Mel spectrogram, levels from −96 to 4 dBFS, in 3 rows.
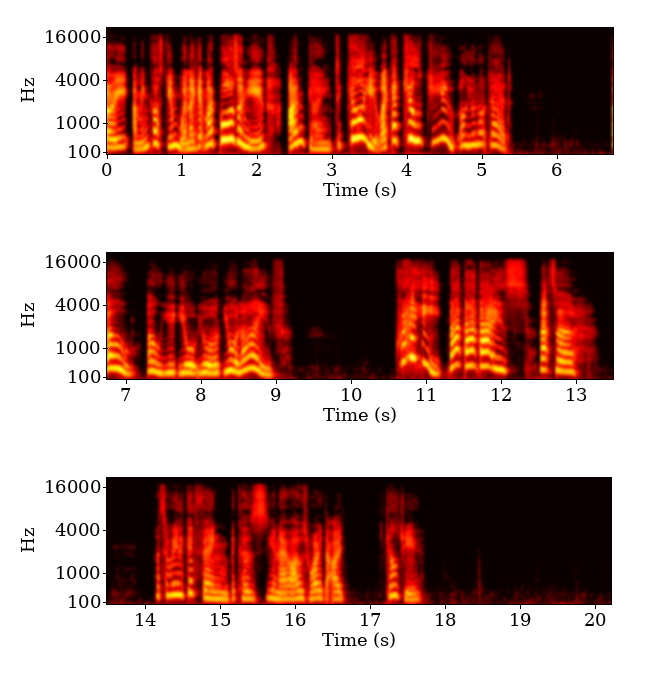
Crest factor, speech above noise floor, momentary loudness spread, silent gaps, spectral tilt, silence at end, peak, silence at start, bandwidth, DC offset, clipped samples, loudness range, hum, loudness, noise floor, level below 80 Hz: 22 dB; 57 dB; 15 LU; none; -3.5 dB/octave; 2.55 s; -6 dBFS; 0 s; 17.5 kHz; under 0.1%; under 0.1%; 11 LU; none; -25 LUFS; -82 dBFS; -78 dBFS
